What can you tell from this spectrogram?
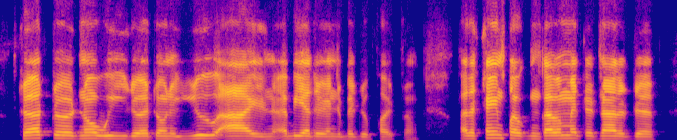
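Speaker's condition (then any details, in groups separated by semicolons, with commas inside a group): Cerebral palsy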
